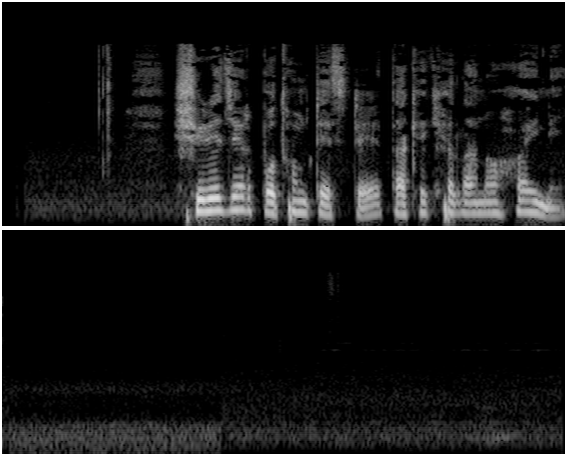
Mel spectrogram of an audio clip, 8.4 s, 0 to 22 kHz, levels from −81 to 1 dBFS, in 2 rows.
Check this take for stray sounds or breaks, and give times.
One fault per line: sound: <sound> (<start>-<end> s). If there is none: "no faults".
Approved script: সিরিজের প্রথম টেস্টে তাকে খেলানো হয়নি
no faults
